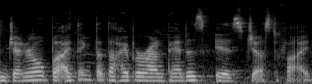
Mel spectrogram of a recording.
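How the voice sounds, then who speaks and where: The voice is soft-spoken and very fast. Noticeable background noise runs underneath it. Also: woman. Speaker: travel vlogger. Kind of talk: scripted narration.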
